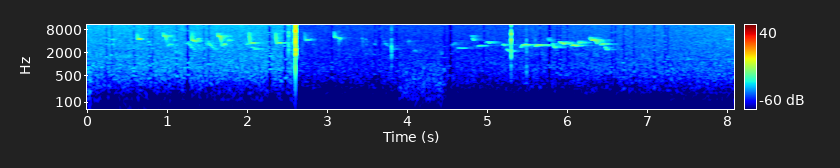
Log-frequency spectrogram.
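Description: A small songbird chirping: two runs of quick, high chirps, one in the first couple of seconds and another about five seconds in. A single sharp click cuts through about two and a half seconds in.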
